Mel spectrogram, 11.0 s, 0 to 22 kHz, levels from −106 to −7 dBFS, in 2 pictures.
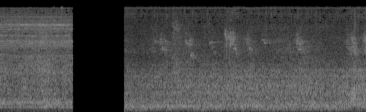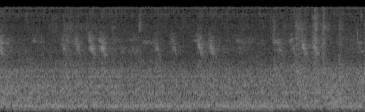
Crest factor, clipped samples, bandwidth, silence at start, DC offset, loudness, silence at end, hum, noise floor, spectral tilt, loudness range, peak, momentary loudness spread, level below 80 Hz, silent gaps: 20 dB; under 0.1%; 17 kHz; 0 s; under 0.1%; -49 LUFS; 0 s; none; under -90 dBFS; -2 dB/octave; 2 LU; -30 dBFS; 7 LU; -80 dBFS; 1.09-1.86 s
